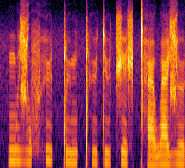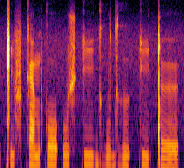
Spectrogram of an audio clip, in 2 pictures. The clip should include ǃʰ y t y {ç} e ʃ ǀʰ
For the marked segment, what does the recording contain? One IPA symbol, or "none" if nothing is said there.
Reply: t͡ʃ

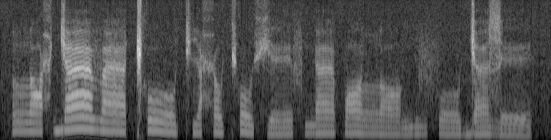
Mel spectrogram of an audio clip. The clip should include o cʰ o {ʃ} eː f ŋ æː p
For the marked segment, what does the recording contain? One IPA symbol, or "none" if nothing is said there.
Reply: ç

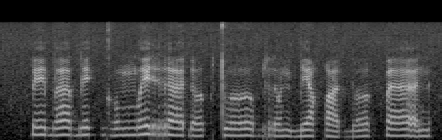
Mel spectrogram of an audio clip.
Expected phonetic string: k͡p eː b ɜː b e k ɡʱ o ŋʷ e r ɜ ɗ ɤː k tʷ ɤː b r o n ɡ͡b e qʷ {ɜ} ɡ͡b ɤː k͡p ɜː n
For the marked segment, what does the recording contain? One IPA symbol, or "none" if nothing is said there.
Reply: ɜ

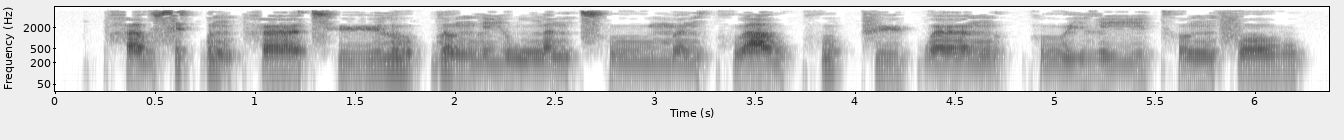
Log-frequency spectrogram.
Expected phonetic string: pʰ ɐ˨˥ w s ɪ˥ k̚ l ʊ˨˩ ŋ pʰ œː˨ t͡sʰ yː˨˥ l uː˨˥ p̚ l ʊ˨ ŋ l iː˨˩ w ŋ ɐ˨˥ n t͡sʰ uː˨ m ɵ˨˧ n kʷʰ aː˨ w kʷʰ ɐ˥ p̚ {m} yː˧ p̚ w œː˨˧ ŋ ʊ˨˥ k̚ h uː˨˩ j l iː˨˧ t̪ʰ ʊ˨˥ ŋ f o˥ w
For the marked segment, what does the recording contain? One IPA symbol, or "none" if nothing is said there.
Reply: f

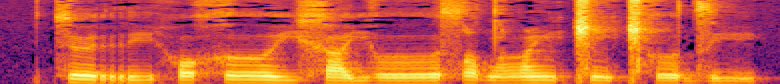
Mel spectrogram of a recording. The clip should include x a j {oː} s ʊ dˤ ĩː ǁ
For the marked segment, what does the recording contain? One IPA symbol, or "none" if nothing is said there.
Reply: ɤː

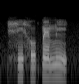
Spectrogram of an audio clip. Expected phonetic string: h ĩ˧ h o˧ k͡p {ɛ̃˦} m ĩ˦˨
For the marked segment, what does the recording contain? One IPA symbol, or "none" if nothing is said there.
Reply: ɛ̃˦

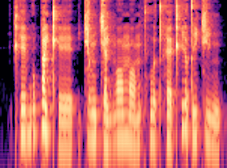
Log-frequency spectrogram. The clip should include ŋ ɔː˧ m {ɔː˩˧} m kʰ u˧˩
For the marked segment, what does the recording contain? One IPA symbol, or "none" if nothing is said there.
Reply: ɔː˩˧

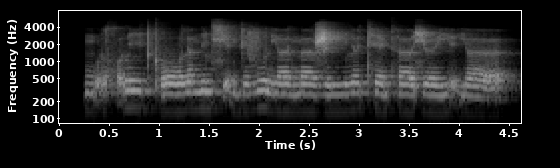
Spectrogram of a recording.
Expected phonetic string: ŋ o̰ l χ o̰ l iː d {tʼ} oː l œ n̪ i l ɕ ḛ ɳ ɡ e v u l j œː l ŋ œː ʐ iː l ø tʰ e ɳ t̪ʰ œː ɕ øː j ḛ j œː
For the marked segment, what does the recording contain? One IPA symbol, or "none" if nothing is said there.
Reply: kʼ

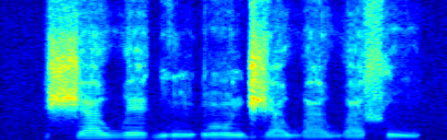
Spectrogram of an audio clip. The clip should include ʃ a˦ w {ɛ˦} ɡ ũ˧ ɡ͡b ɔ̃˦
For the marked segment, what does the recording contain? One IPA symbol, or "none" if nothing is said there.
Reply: ɛ˦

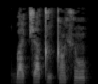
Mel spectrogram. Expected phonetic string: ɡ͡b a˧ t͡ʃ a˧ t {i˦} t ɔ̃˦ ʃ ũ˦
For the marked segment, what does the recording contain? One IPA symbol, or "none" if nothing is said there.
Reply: i˨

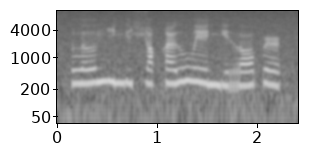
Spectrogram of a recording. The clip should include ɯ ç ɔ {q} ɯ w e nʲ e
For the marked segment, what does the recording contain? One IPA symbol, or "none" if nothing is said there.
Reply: q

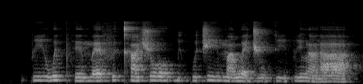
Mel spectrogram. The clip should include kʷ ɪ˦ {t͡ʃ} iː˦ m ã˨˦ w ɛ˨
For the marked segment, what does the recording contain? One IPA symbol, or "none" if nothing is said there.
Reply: t͡ʃ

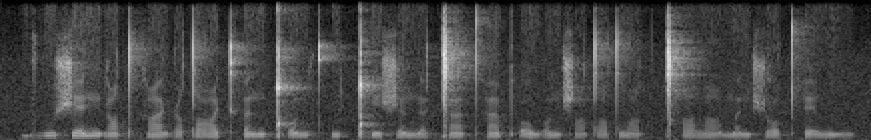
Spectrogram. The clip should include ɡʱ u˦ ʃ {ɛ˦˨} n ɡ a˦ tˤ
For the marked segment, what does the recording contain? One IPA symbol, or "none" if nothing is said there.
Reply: ɛ˦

